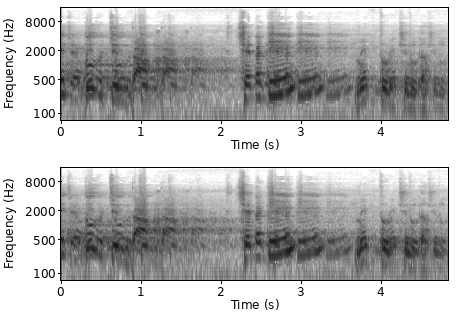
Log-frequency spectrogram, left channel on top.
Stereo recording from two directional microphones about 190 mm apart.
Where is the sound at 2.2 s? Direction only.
30° right (ahead or behind).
